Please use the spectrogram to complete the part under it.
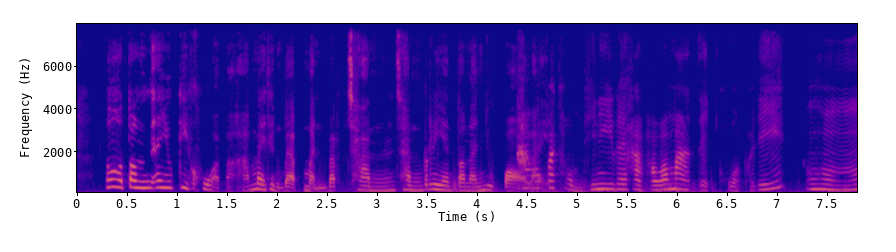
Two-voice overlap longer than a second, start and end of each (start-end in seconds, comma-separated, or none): none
